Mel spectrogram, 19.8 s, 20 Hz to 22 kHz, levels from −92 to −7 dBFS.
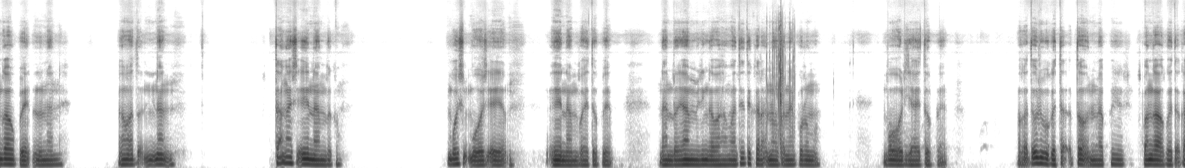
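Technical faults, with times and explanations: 12.77 to 13.26 s, cable scratch noise: dense, uneven scratching bursts almost as loud as the speech, likely from a worn cable or connector being moved.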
